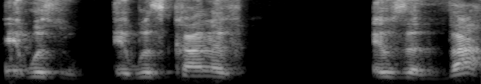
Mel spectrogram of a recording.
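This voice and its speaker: This man speaks with a Nottingham accent. His pace is moderate. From Nottingham, England. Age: 60s. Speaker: charity chief executive. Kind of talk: interview conversation. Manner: halting, repetitive.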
